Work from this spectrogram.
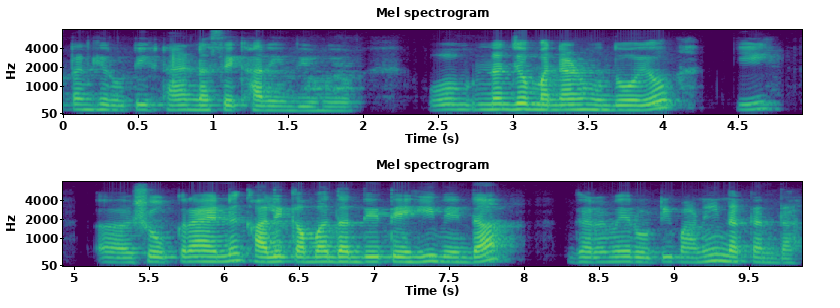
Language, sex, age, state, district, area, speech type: Sindhi, female, 30-45, Maharashtra, Thane, urban, spontaneous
